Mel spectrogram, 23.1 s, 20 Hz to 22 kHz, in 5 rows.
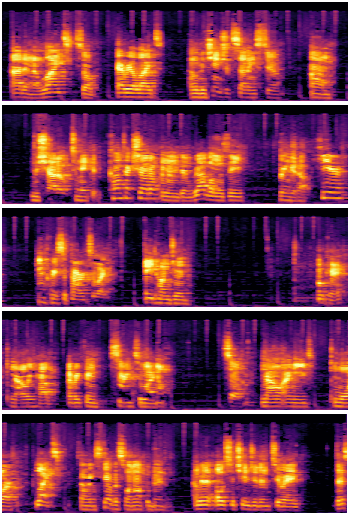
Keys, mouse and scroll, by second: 1.6 shift+a, 3.3 click, 4.1 click, 5.9 click, 6.8 g, 12.6 0, 13.0-13.6 middle drag, 13.8 middle click, 14.5 space, 15.7-18.1 drag, 18.1 middle click, 18.6-19.0 scroll down 4, 19.0-19.8 middle drag, 19.8 s, 22.9 drag.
